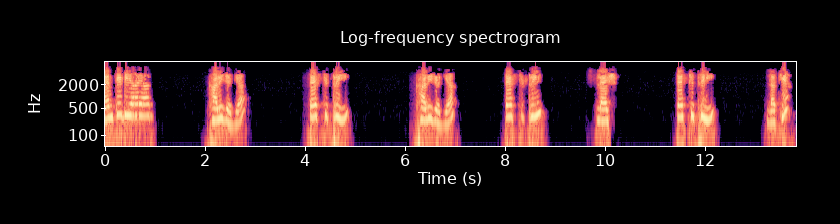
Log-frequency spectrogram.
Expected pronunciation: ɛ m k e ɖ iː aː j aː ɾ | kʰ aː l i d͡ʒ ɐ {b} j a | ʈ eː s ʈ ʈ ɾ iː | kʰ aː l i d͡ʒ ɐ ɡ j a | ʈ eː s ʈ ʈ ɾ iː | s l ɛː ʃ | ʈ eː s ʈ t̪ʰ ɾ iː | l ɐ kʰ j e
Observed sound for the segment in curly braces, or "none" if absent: ɡ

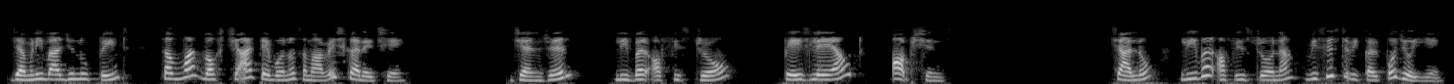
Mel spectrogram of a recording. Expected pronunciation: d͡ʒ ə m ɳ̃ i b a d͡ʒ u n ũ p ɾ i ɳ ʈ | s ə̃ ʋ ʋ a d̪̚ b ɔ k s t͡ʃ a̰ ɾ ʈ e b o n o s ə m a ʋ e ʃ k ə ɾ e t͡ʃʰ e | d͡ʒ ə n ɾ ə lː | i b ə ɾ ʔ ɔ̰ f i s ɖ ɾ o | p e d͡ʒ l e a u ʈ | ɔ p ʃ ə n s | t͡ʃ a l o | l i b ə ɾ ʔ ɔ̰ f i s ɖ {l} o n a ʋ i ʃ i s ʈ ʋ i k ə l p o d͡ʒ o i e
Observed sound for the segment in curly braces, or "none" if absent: ɾ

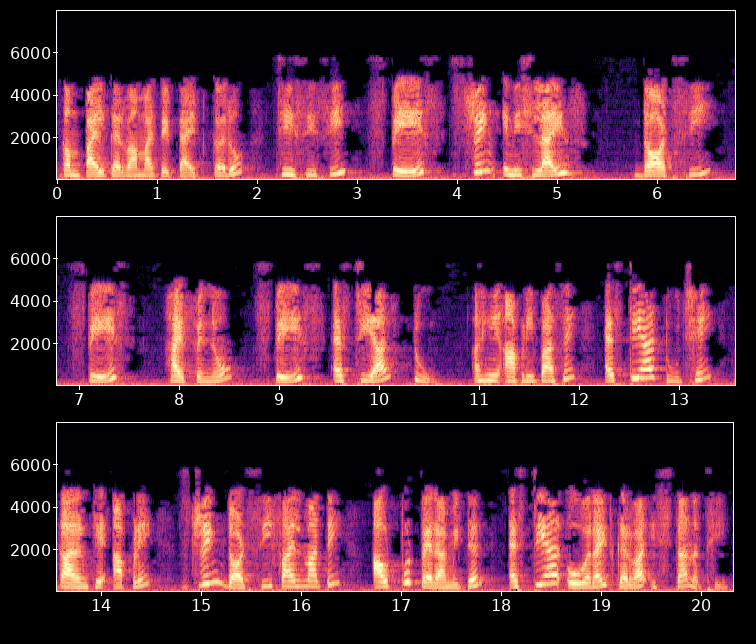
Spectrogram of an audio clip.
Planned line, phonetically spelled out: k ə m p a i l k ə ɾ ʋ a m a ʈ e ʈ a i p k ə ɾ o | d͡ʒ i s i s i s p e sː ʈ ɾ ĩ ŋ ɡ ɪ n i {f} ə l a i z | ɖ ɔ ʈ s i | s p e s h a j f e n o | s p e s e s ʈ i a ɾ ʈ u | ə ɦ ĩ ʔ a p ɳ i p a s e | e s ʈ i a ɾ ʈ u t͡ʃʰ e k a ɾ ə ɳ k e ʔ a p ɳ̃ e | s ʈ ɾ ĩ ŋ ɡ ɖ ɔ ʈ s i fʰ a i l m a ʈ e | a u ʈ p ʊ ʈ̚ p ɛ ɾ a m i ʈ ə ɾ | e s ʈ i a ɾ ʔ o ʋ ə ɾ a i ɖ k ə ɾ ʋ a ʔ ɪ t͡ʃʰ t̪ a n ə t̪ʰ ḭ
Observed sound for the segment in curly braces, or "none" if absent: ʃ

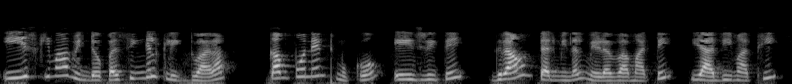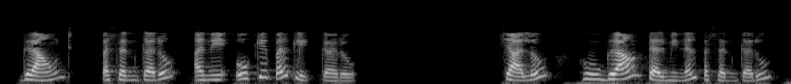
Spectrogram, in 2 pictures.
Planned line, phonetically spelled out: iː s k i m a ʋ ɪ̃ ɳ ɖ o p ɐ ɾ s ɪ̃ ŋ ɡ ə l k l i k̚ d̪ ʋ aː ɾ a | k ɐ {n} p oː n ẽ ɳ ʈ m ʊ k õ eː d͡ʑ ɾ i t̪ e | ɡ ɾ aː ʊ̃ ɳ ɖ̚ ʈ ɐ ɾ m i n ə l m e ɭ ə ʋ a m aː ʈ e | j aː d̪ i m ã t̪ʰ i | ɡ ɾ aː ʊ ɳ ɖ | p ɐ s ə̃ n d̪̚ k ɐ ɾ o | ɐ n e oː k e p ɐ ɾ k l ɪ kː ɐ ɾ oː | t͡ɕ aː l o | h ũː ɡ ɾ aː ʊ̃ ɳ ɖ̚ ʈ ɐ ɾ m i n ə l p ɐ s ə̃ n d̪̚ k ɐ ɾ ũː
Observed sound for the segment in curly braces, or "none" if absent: m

